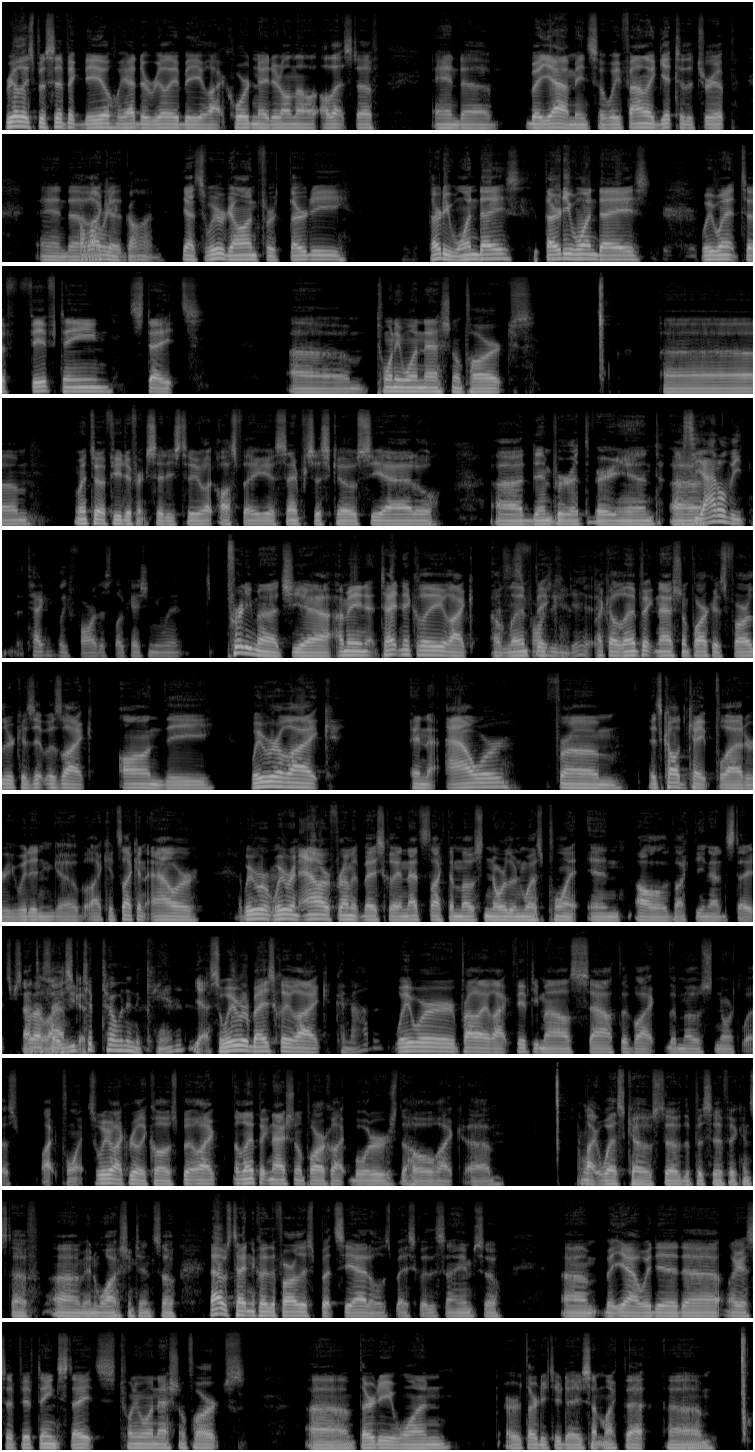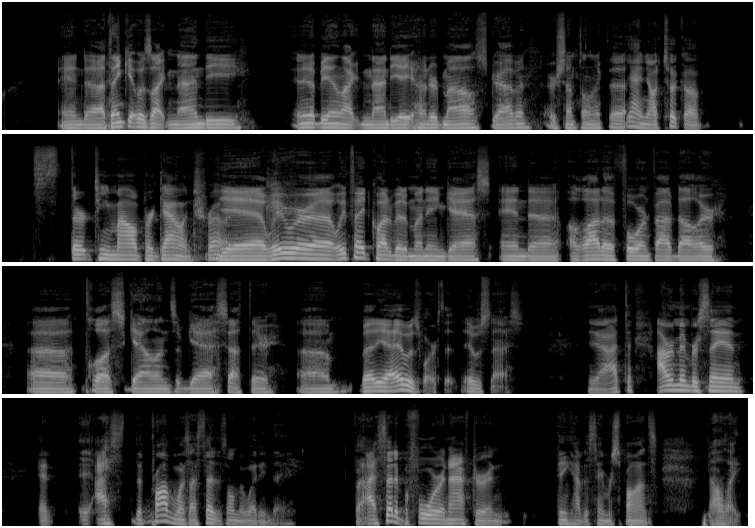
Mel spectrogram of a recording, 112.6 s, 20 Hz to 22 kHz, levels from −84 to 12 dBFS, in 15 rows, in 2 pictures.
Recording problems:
none

